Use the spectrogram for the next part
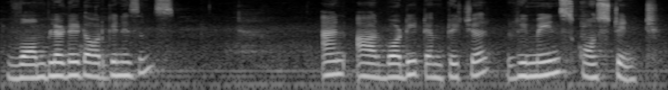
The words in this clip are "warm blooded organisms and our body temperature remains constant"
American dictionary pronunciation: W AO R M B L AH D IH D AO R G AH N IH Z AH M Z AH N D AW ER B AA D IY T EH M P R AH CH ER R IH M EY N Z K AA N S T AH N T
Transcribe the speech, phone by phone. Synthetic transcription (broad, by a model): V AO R M B L AH D IH D AO R G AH N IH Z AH M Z AH N D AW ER B AA D IY T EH M P R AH CH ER R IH M EY N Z K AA N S T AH N T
